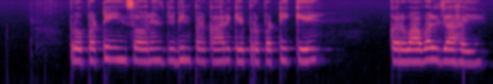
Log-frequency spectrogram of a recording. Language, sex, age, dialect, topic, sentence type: Magahi, female, 18-24, Central/Standard, banking, statement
